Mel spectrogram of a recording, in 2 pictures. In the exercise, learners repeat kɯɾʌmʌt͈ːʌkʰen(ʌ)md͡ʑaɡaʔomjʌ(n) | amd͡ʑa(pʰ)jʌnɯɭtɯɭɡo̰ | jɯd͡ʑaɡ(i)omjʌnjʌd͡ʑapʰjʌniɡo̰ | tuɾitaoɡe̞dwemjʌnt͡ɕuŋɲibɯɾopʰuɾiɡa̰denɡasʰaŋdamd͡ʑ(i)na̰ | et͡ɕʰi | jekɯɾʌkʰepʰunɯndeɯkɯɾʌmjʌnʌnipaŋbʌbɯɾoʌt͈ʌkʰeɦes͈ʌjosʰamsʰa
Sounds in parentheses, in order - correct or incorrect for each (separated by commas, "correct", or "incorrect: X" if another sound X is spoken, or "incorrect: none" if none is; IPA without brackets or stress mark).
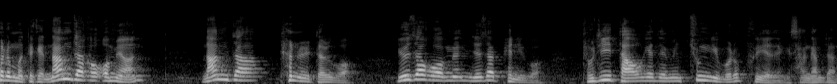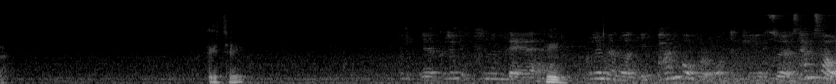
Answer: incorrect: a, incorrect: nː, correct, incorrect: a, incorrect: a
